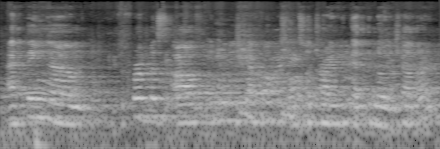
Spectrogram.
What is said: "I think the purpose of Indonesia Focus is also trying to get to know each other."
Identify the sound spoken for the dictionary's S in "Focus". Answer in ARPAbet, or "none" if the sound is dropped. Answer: none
